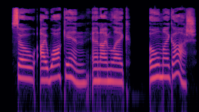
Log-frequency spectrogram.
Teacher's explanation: Their voice rises when they're excited and falls when they finish a point.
